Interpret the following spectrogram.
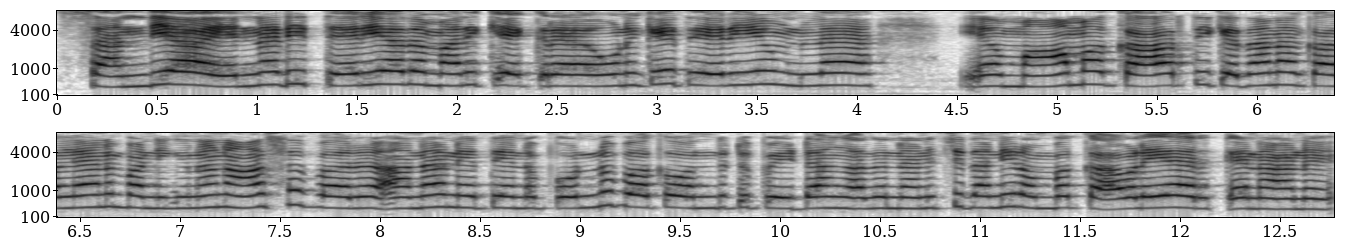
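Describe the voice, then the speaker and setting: A woman plays a shy young cartoon heroine in love, whose very high, bright voice comes out soft and timid. She pleads gently and never raises her voice in anger. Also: flat delivery, normal speed. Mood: worried. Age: young adult. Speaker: cartoon character. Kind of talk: Tamil cartoon voice acting.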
